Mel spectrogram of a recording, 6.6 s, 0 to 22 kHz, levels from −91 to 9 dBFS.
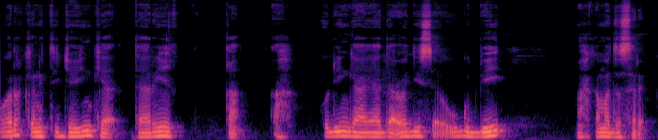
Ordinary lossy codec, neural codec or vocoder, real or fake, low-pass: none; none; real; none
